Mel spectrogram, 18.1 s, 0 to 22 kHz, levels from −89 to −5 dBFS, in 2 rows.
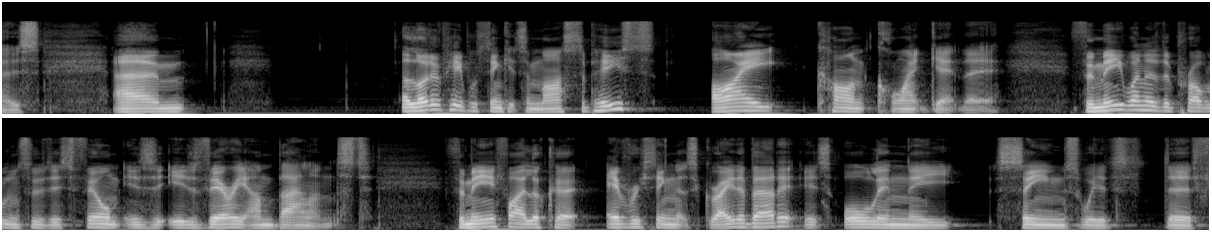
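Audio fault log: Nothing faulty can be heard in the speech at any point. The log has no timed entries.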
